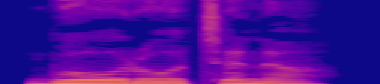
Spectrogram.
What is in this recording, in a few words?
"ಗೋರೋಚನ", kannada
